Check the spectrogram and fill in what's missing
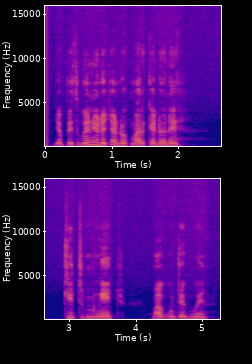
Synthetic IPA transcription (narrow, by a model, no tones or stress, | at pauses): d͡ʒɔpɪt̪ɡwenjudot͡ʃɔndokmarkedone | kitmŋɪt͡ʃ | maɡuteɡwen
